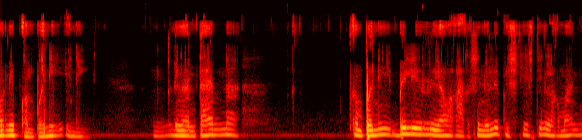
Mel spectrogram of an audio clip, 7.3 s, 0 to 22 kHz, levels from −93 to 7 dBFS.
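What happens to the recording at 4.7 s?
At 4.7 s the speech sits inside a level drop that began at 0.66 s and runs to the end. This is most likely one channel dropping out. After the mono sum, the shared content falls abruptly by about 6 dB, and anything carried only in that channel is gone.

The same moment carries Bluetooth SBC compression, present throughout. The treble thins and flickers. A gritty, aliased roughness rides on the speech. This likely comes from starved upper sub-bands and coarse quantisation, and the heavy damage fits a low bitrate near 64 kbps.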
